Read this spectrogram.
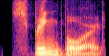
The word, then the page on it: springboard: American English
